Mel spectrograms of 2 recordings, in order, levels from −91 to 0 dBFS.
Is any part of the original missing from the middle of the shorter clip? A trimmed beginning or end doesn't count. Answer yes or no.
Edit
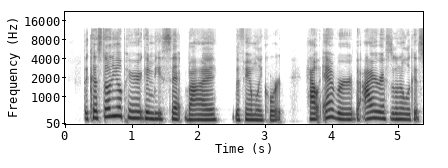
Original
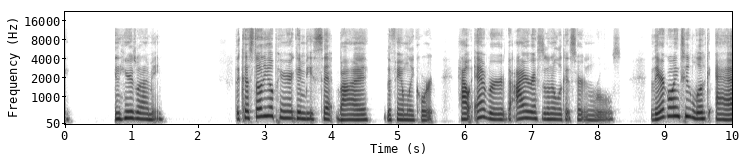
no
